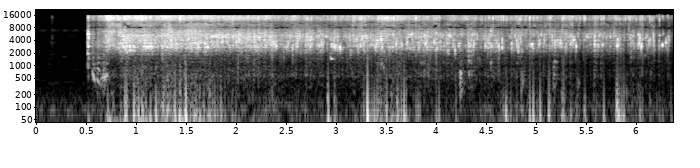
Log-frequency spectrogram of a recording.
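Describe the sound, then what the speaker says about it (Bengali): Oil in a wok, heated for frying eggs, breaks into a loud, steady sizzle after a brief quiet start and crackles continuously with a few sharper pops. "ওই কড়াইয়ে আমি আবার তেল দিয়ে দিচ্ছি, দিয়ে এবার ডিমগুলো ভেজে নেব।"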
